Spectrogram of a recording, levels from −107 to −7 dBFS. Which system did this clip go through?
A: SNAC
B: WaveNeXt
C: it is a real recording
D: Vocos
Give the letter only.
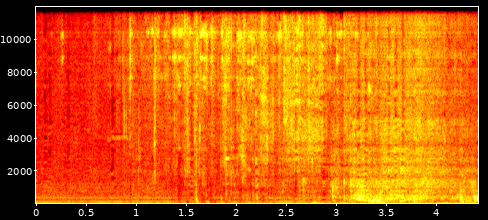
D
